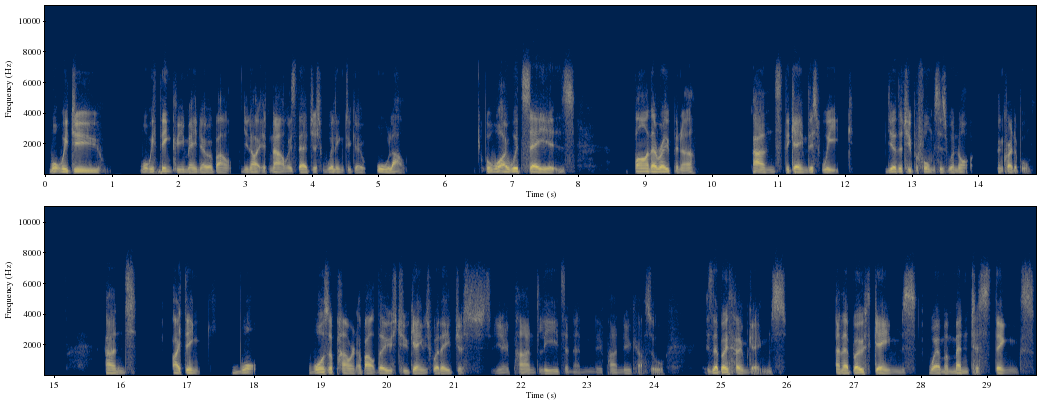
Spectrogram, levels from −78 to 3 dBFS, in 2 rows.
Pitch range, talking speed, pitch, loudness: 75-85 Hz, 150 wpm, 80 Hz, -23 LUFS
